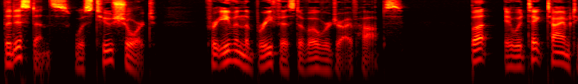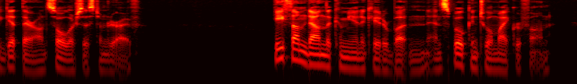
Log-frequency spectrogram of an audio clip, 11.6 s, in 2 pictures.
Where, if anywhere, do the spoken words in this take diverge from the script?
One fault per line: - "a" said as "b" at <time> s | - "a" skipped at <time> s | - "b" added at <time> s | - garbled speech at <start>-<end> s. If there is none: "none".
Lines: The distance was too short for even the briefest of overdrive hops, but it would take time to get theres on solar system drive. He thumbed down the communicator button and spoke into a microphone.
- "theres" said as "there" at 6.0 s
